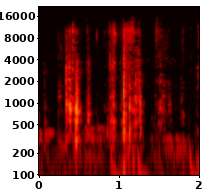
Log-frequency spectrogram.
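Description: Cardboard knife box being handled, its box and lid knocking and scraping a few times around half a second and one second in, over faint background music.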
